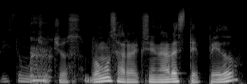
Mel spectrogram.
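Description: Brisk and mid-range, this young man's voice carries a Mexican Spanish accent as he hosts a relaxed vlog conversation. He jokes around and uses slang while telling stories with plenty of energy.

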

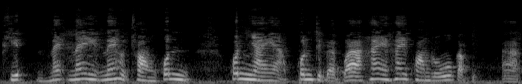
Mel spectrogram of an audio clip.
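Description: An older woman with a Northeastern Thai Isan accent hosts a casual livestream from her phone, her medium-pitched voice expressive and moderately paced. She rambles, loops back to repeat herself, and bursts into laughter. A faint hum runs beneath her speech.

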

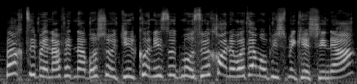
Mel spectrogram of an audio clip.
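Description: A woman's voice: very high voice, pushed and bright, soft background music. An actress dubbing a hurt young wife who answers her husband defensively and reproachfully. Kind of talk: Persian dub of a TV drama.

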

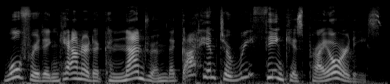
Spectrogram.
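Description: A woman narrates a children's storybook aloud, reading expressively in a mid-range voice at a moderate pace.

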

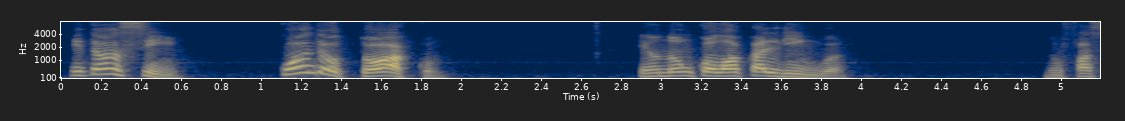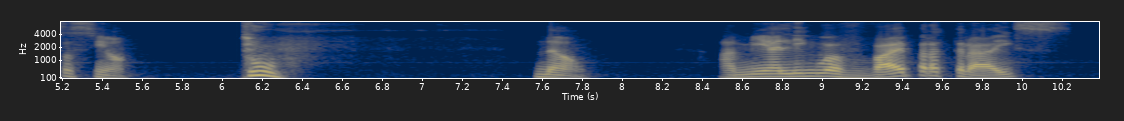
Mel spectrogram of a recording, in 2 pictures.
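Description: Man, saxophone teacher, casual lesson, talks to the viewer, fairly high voice, dry sound. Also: very animated, normal speed, pauses often, no room sound. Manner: chatty, demonstrative, addressing the viewer directly. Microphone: camera mic, switching cameras.

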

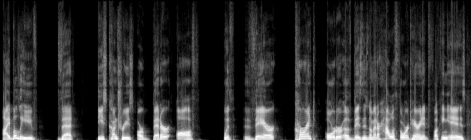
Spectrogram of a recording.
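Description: A man in his thirties from Turkey, ranting bluntly and profanely as a political streamer in a heated livestream commentary, at home on a boom-arm studio mic. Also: animated, moderate pace, no room sound. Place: home room, indoors.

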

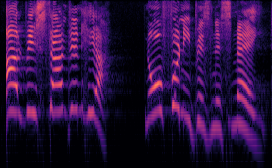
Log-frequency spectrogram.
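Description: Very high, excitable club wife played by a woman. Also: measured pace, full character voice. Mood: chatty, flustered. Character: gullible, excitable working-class club wife. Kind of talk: broad stage comedy acting. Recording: live theatre stage performance.

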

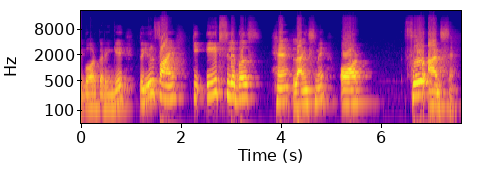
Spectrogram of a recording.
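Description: A man teaching an exam-prep lesson on poetic meter, explaining step by step and asking rhetorical questions. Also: fairly high pitch. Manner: reads verse slowly, syllable by syllable.

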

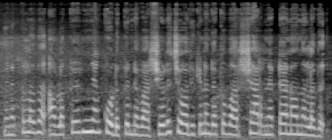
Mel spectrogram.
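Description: A woman voicing an angry young man who shouts and accuses his family in a retold TV serial. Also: sits high, steady tone, quick pace, a little hiss or hum, natural voice.

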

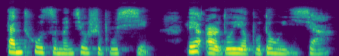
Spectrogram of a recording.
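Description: A woman reading a children's story aloud in clear, carefully enunciated storybook narration. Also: mid-range voice, normal speed, a little mellow, highs cut off. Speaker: audiobook reader.

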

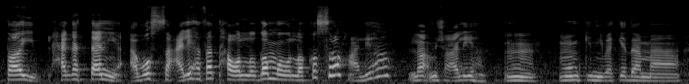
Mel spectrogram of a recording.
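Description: With a medium-pitched, slightly bright voice, a primary school teacher with an Egyptian Arabic accent gives young children a grammar lesson. She's patient, poses and answers her own questions, and draws out vowels to model long sounds.

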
